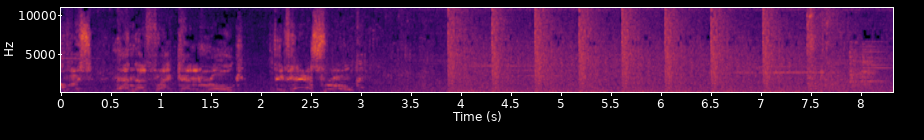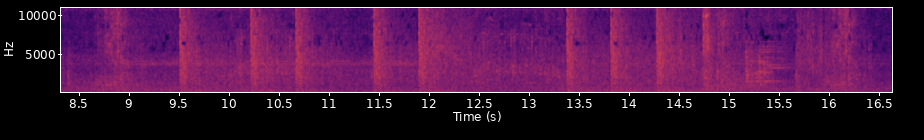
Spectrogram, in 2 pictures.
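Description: A low engine roar drones steadily.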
